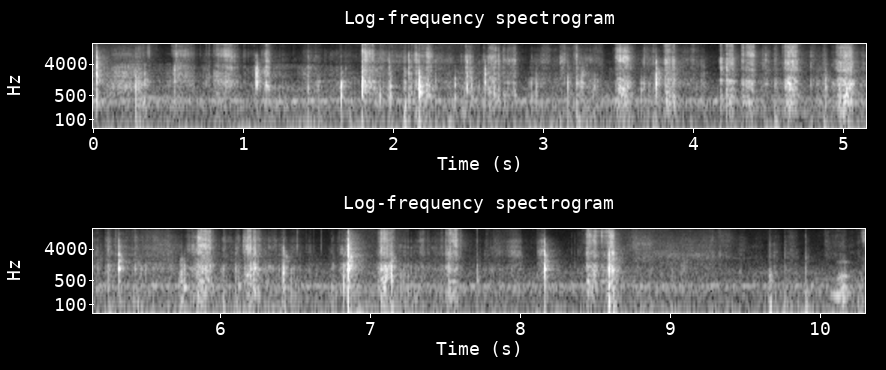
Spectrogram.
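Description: Paper torn by hand to make journal tabs, a steady run of short crisp rips and rustles close up, repeating in an uneven rhythm with no talking.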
